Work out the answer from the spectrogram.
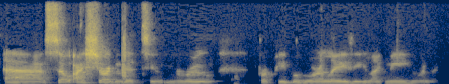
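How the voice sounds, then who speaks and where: A woman's voice: fairly low pitch, flat delivery, a little fast, a bit bright. A woman, a vocal coach guest chatting loosely in an interview with many fillers. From Netherlands. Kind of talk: casual interview chat.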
